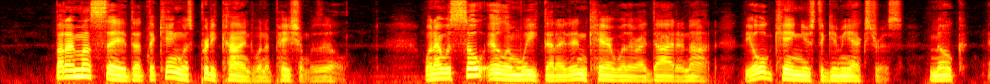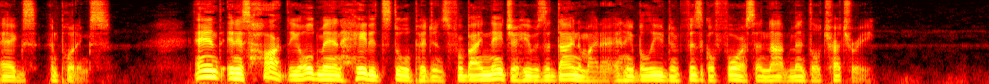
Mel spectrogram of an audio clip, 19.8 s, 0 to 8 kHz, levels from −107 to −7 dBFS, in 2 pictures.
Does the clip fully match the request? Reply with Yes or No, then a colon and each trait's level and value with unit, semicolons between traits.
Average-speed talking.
No: fast, 210 wpm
